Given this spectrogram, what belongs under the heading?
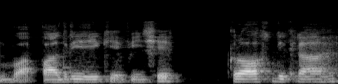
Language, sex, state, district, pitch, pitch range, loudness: Hindi, male, Uttar Pradesh, Gorakhpur, 120 Hz, 115-125 Hz, -20 LUFS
